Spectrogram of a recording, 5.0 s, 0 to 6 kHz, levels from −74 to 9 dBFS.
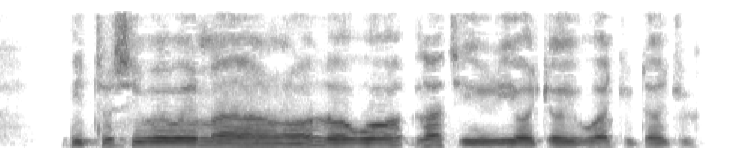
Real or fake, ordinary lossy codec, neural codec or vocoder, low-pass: fake; MP3, 32 kbps; codec, 24 kHz, 6 kbps, HILCodec; 5.4 kHz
